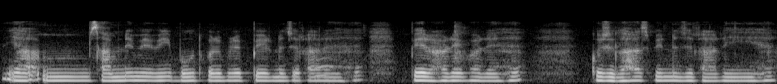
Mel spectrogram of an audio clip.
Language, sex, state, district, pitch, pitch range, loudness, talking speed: Hindi, female, Uttar Pradesh, Etah, 180 Hz, 175-185 Hz, -18 LUFS, 175 wpm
